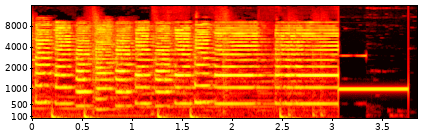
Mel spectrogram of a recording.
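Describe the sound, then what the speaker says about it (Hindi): A string of loud, unusual vehicle horns in America, blaring as sustained multi-tone blasts with sharp repeated onsets, ending in one steady high tone after a break. "मुझे यकीन नहीं आता कि अमेरिका में भी ऐसे हॉर्न्स यूज किए जाते हैं।"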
